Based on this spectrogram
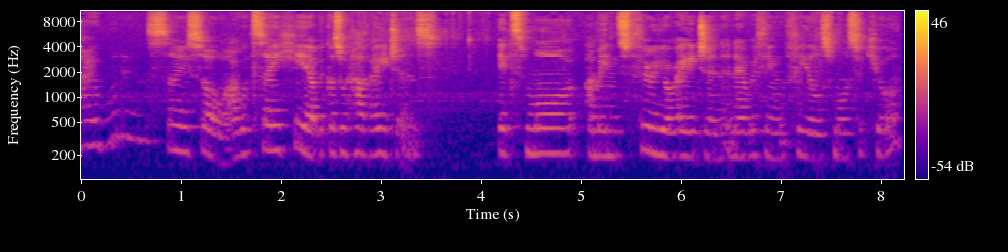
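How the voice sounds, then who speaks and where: A woman speaks at a moderate pace with a Greek accent. Audible room echo and noticeable background noise surround her voice. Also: medium pitch for a woman, ordinary pitch variation. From Greece. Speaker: actress and screenwriter. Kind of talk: interview.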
